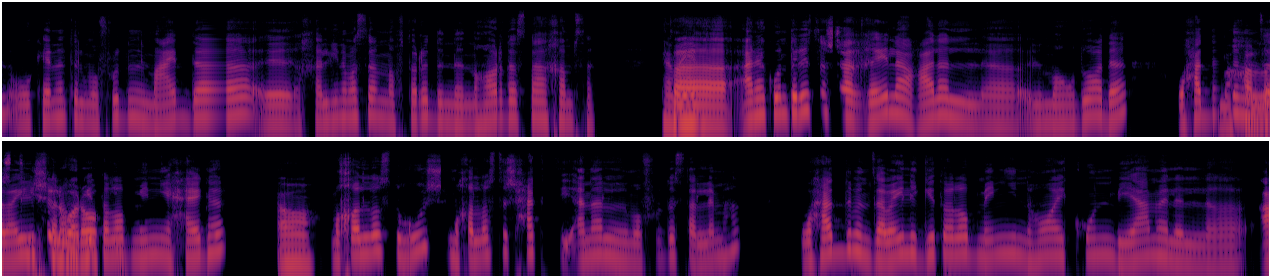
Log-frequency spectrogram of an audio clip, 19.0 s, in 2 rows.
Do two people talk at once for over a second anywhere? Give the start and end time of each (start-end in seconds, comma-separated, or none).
9.1-10.3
